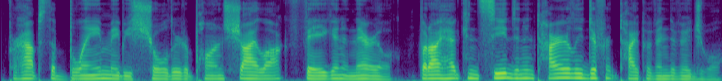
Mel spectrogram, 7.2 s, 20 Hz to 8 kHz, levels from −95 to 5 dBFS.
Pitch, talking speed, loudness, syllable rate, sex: 120 Hz, 185 wpm, -20 LUFS, 5.8 syllables/s, male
